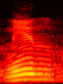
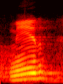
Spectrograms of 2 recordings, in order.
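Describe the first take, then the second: First: The r is pronounced heavy and thick. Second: The same.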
